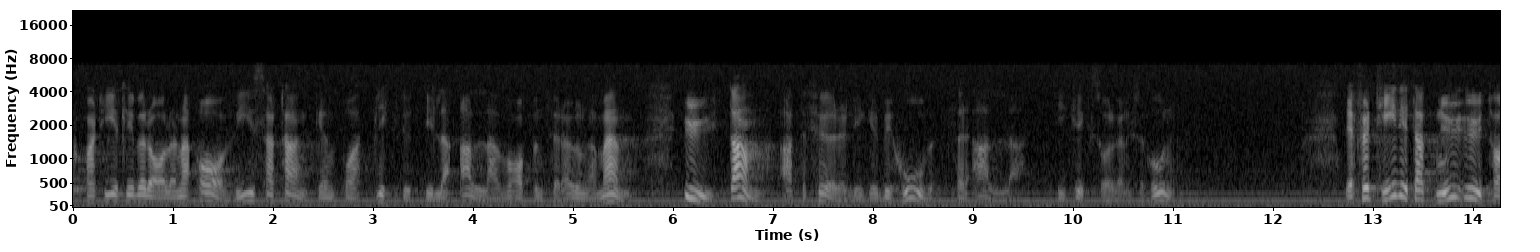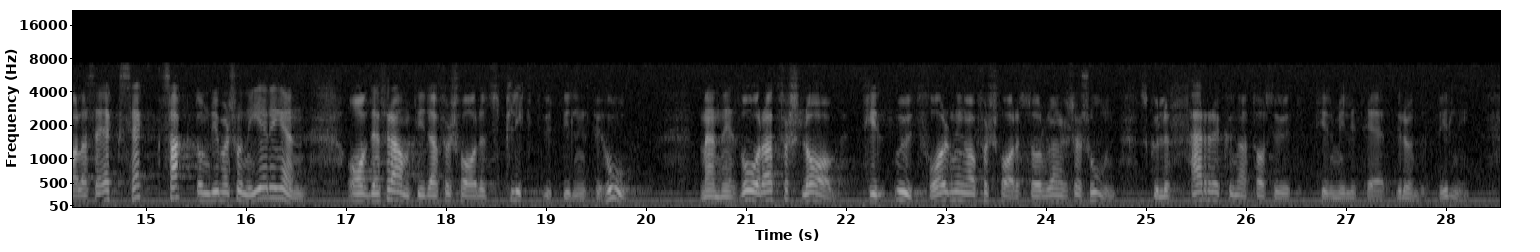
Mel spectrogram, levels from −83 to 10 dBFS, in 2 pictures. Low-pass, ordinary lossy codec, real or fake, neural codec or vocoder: 7.2 kHz; none; real; none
